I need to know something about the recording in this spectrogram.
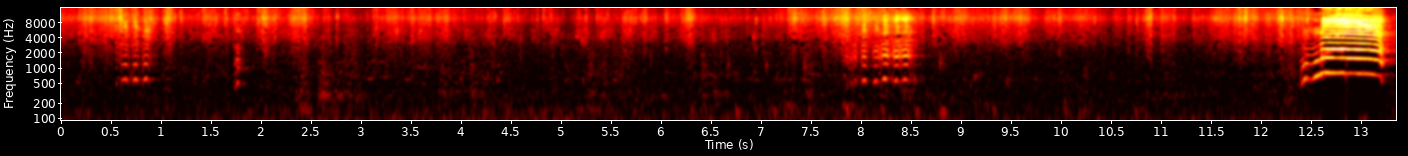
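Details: Young goat kids on their first evening at a petting farm; a few soft, quavering bleats early on, then a loud, wavering bleat with a sharply rising start near the end, with light rustling between.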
